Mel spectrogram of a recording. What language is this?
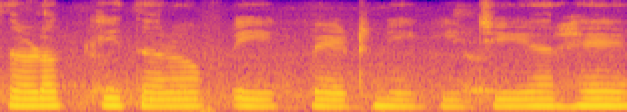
Hindi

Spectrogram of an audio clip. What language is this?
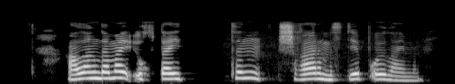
Kazakh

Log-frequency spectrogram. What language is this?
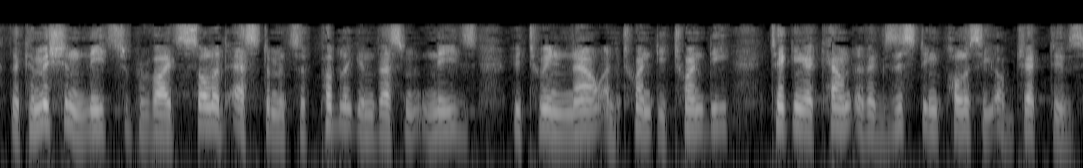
English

